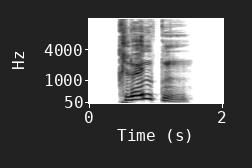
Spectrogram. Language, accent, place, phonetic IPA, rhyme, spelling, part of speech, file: German, Germany, Berlin, [ˈkløːntn̩], -øːntn̩, klönten, verb, De-klönten.ogg
- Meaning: inflection of klönen: 1. first/third-person plural preterite 2. first/third-person plural subjunctive II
